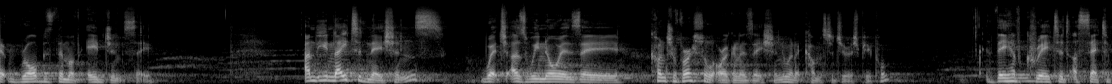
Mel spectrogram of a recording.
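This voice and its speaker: Music plays in the background as a man with a Scottish accent speaks at a moderate pace and medium pitch, with very wide pitch swings. He leaves long, frequent pauses, and audible room echo is present. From Scotland. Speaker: author and speaker. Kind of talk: talk to a congregation. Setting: synagogue.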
